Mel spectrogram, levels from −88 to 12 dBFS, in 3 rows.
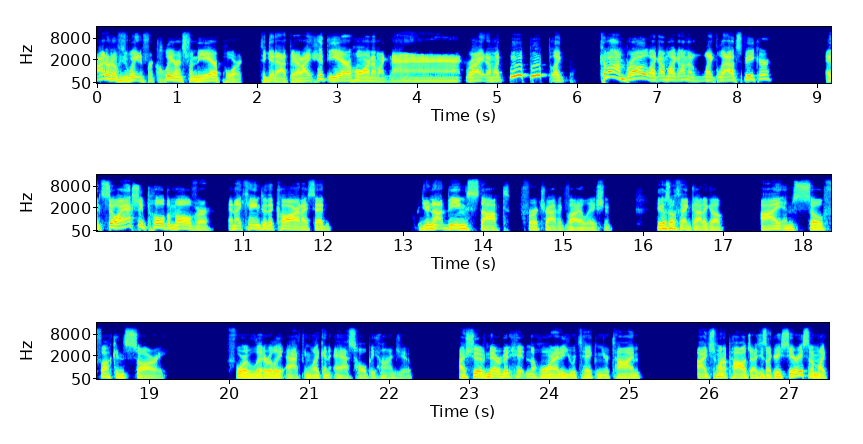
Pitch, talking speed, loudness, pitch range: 135 Hz, 245 wpm, -22 LUFS, 110-155 Hz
